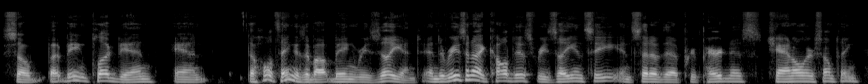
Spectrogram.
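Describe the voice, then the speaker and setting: A man's voice: mid-range voice, animated, a little fast, gravelly, a little mellow, clean studio sound. A man hosting an online town hall, talking in a plainspoken, earnest way about community and caring for people. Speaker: host, resiliency leader.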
